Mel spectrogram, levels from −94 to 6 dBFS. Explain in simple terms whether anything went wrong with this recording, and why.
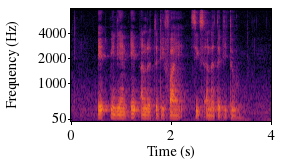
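Nothing went wrong with this recording: the speech signal shows no audible technical faults at any point, so there is nothing that needs fixing.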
